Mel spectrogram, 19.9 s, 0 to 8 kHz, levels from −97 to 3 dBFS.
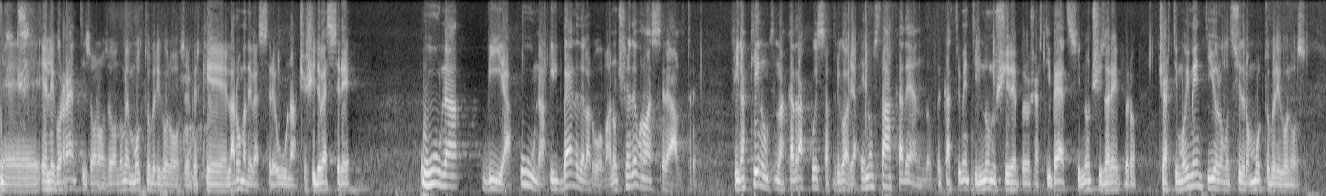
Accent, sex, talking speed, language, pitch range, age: native, male, 180 wpm, Italian, 100-130 Hz, 30-49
